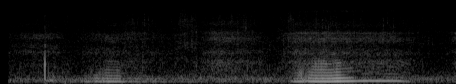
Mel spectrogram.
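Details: Person snoring: two low, buzzing snores on breathing in over a few seconds, with faint room noise.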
